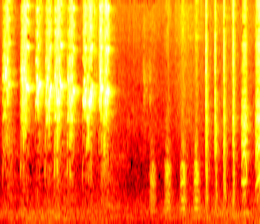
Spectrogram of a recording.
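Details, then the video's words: Javan myna song: a fast volley of about nine harsh, buzzy squawks, then a quieter run of clipped ticking notes that grow sharper toward the end. "Dengar Kicauan Jalak Kebo Maput Full Isian"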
